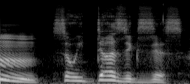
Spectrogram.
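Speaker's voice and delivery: plain reading voice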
